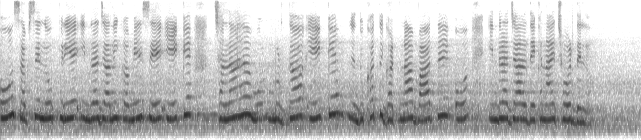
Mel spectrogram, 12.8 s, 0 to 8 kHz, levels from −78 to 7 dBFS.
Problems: constant background noise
